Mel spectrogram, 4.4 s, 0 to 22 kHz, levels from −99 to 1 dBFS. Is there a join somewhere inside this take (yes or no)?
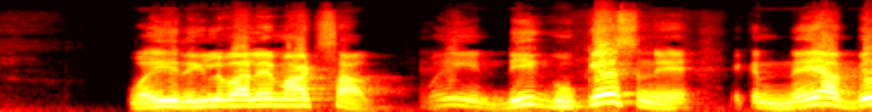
yes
